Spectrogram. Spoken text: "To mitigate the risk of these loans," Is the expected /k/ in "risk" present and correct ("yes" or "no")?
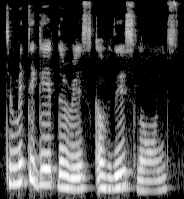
yes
